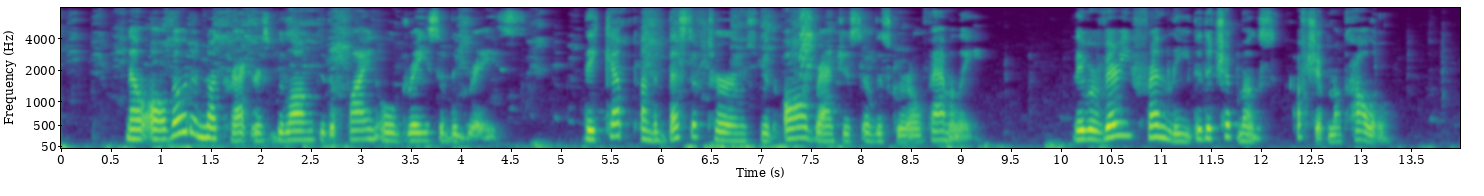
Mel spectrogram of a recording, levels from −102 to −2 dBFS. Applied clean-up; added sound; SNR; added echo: classical method log-MMSE.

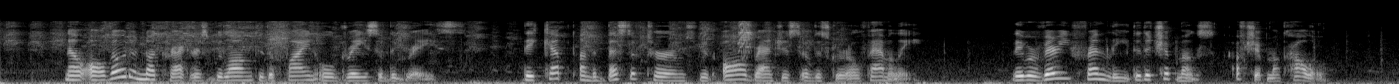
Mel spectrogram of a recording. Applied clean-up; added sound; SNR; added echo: none; Bird; 10 dB; none.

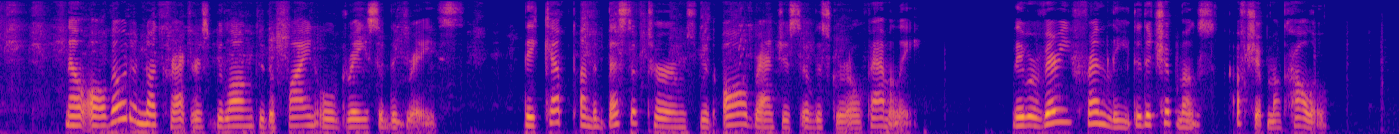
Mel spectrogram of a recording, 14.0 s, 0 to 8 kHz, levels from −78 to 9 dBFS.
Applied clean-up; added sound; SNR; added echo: neural mask model RNNoise.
